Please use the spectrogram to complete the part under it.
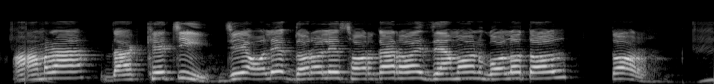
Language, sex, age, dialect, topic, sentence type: Bengali, male, 18-24, Jharkhandi, banking, statement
